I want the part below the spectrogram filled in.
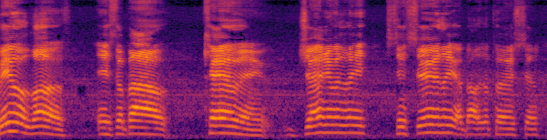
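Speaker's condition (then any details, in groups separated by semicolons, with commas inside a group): Tongue cancer surgery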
